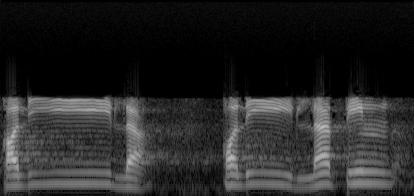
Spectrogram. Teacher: لام یا زیر لی, یہاں یا مدہ ہے, یا ساکن سے پہلے زیر ہے لہذا یا مدہ ہوگی. ایک الف کی مقدار کھینچ کر معروف طریقے سے پڑھیں گے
